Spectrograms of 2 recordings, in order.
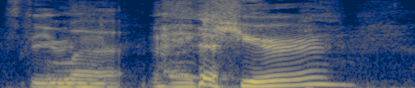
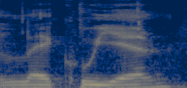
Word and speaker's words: Lecure: We got Steven Lecure. Yeah, that's the usual pronunciation. I think the fancy pronunciation is like Lecure. Lecure? Yeah. Okay, But that's gotta, how you roll the R.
